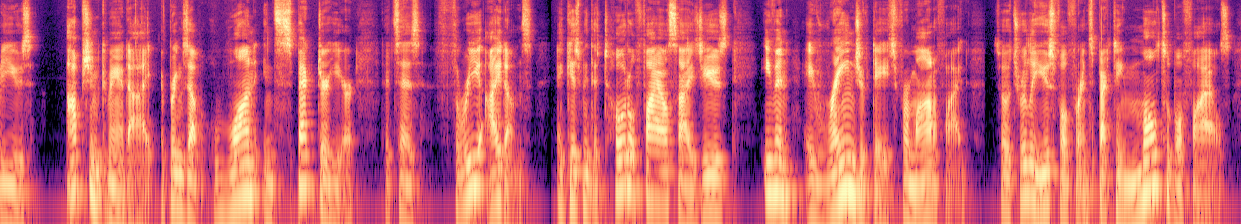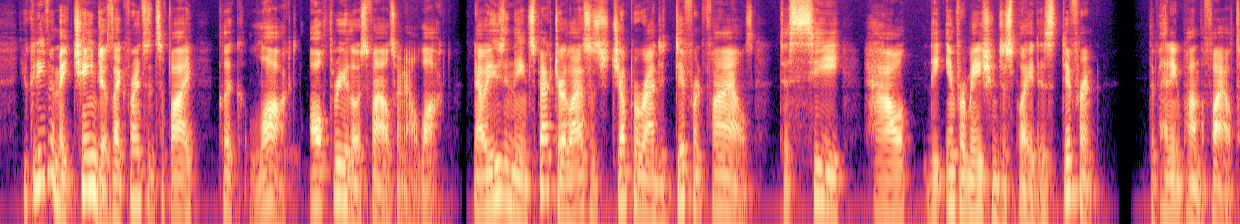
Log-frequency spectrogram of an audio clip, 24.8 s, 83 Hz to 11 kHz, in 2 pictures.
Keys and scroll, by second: 1.2 alt+super+i.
